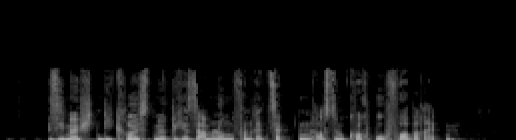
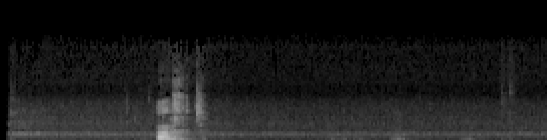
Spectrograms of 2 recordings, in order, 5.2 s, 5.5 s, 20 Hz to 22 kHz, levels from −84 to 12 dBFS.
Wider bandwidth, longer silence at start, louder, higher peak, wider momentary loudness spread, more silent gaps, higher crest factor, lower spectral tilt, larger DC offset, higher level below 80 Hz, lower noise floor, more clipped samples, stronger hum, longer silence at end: second, 11.5 kHz vs 16 kHz; second, 0.5 s vs 1.55 s; second, -28 LUFS vs -22 LUFS; second, -10 dBFS vs -2 dBFS; second, 10 LU vs 30 LU; neither; second, 18 dB vs 28 dB; first, -6.5 dB/octave vs -5 dB/octave; neither; about the same, -60 dBFS vs -60 dBFS; first, -79 dBFS vs -53 dBFS; neither; neither; second, 0.65 s vs 3.45 s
